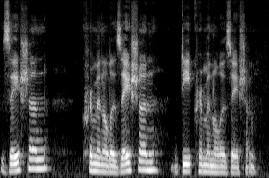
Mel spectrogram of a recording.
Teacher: we have the stress on the second to last syllable, zay.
